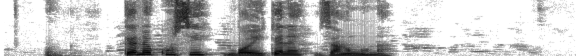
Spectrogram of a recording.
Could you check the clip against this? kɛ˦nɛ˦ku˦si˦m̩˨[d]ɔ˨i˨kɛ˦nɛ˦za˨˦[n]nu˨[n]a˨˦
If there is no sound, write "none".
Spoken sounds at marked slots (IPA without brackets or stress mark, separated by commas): b, ŋ, n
